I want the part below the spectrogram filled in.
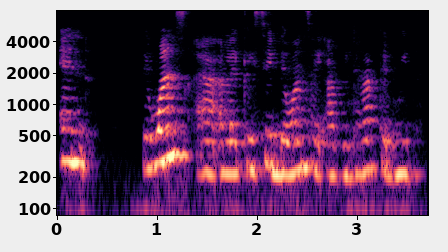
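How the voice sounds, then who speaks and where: A woman's voice: on the high side, normal speed, darkish tone. Earnest woman in an echoey room. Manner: earnest, reflective, many fillers and restarts. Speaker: reaction channel host. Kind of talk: casual reaction commentary.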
